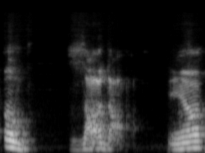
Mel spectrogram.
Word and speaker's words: Zadar: So, it's not zoda. It's zah. That's how Google pronounce it for both languages. So, you got to give like a little like oomph. Zada, you know, like I'm going to battle z.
